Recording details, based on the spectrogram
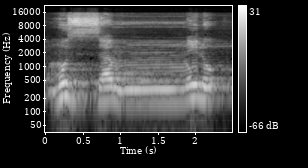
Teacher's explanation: مزمل، میم زا پیش مز، زا میم زبر زم، مزم، میم زیر می، مزمی، لام پیش لو، مزملو۔ میم مشدد ہے تو میم میں غنہ کے ساتھ میں پڑھیں گے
